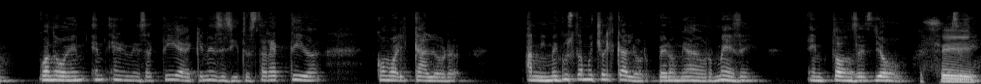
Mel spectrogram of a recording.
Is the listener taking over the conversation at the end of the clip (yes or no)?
no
